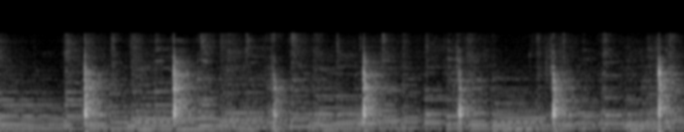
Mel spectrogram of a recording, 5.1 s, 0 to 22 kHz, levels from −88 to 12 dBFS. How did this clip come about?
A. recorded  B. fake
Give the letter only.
B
